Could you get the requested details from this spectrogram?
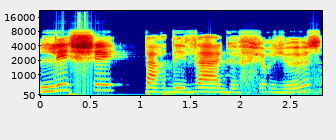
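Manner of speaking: slow, spaced-out dictation reading. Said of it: "Passons maintenant à la dictée".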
